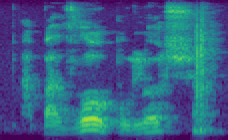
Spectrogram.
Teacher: this word Papadopoulos is stressed on the third from the end, the penultimate syllable, the antepenultimate, I'm sorry.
